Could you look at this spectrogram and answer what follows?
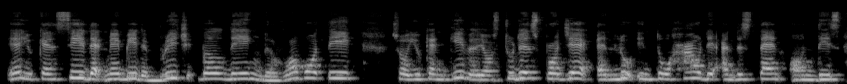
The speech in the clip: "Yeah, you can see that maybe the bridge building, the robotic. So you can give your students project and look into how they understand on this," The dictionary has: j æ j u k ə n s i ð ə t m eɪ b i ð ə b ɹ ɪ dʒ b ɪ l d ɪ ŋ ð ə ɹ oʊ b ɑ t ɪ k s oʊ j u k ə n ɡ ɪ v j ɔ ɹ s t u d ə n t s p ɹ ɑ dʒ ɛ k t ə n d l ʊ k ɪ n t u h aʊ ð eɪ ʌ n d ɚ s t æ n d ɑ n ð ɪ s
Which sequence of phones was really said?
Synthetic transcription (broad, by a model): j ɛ j u k ə n s i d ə t m eɪ b i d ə b ɹ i tʃ b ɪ l d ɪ ŋ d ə ɹ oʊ b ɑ t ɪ k s oʊ j u k ə n ɡ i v j ɔ s t u d ə n t s p ɹ ɑ dʒ ɛ k t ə n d l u k ɪ n t u h aʊ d eɪ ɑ n d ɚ s t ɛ n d ɑ n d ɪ s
